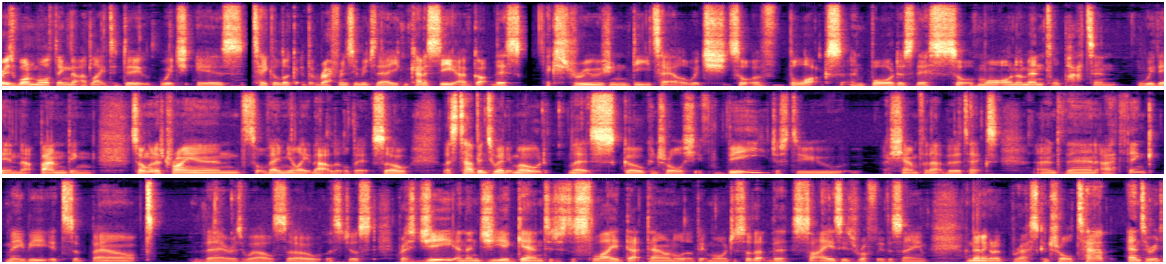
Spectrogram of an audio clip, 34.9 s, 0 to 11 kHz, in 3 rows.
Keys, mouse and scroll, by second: 0.2 KP_3, 0.7 z, 1.3-14.8 middle drag, 16.3 Tab, 17.1 click, 19.0 ctrl+shift+b, 19.3 click, 20.7 click, 25.1 right click, 25.3-26.5 middle drag, 26.5 right click, 26.5 g, 33.4 ctrl+Tab.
